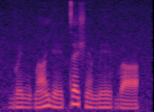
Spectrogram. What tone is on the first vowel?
low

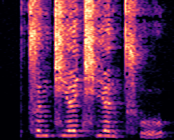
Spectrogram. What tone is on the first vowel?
high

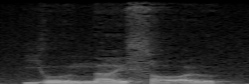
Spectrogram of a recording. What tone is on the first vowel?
falling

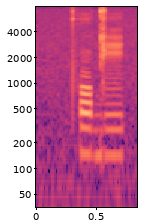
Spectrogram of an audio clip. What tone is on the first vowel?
high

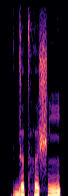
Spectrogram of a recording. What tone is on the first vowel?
rising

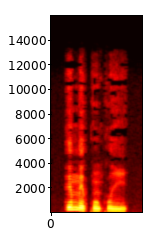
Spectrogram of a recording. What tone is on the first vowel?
high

